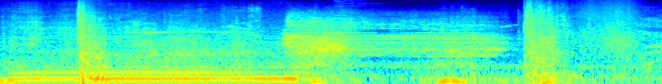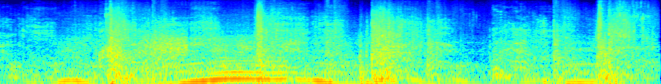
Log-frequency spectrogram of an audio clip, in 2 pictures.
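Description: A car crashes into objects with loud thuds.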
